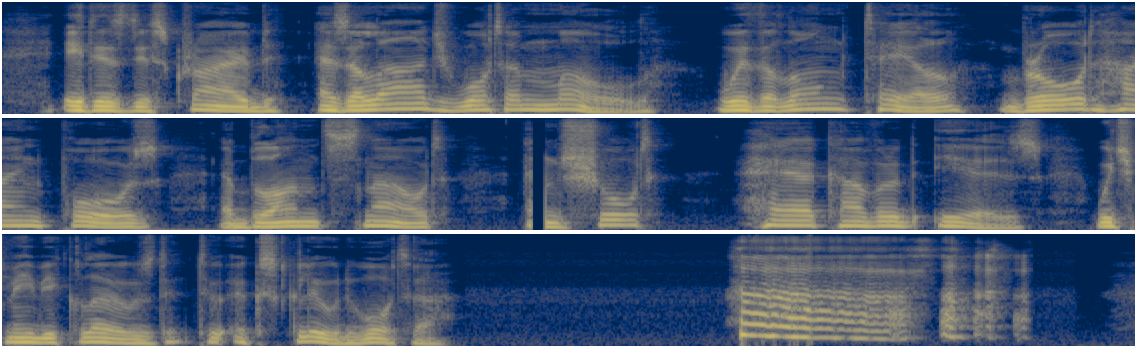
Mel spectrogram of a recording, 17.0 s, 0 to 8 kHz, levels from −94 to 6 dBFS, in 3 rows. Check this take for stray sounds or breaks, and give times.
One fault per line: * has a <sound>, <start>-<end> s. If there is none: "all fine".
* has a dropout, 8.3-8.4 s
* has a laugh, 14.9-16.5 s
